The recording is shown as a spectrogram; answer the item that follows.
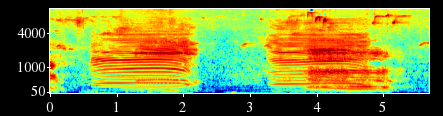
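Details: Herd of cows moving toward green pastures: two long, loud moos, each about one and a half seconds, with a short pause between them.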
